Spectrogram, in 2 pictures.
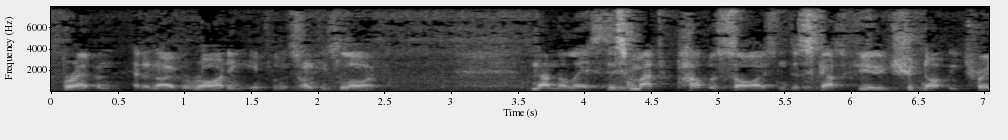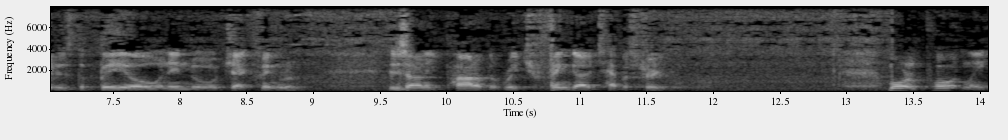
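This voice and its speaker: A man's voice: medium pitch, darkish tone, a little hiss or hum, rough recording. An author reading from his biography at a talk in a lecture room into a podium microphone, then answering questions. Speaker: author and guest speaker.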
